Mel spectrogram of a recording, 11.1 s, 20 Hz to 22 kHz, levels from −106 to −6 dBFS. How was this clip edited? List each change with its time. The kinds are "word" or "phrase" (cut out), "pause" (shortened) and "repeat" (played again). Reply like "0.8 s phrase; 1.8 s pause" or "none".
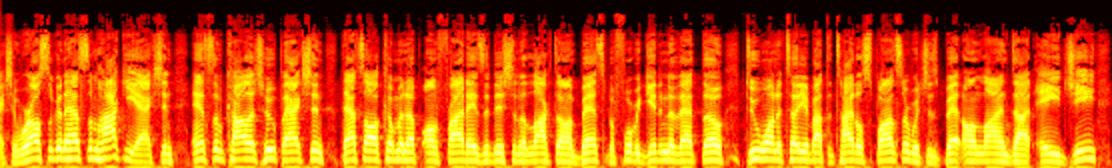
none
